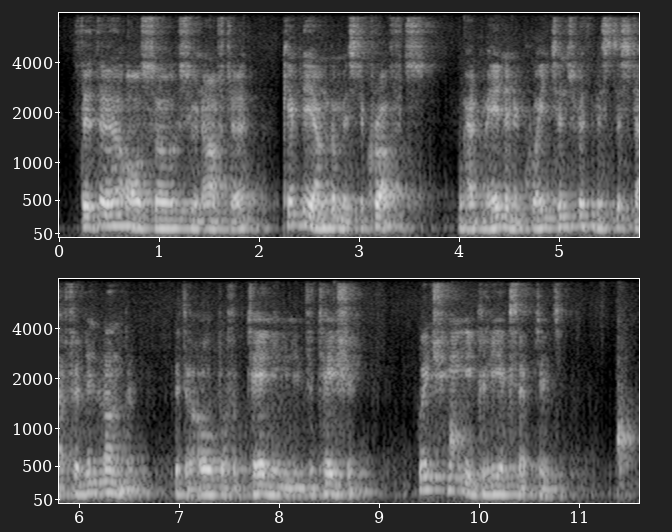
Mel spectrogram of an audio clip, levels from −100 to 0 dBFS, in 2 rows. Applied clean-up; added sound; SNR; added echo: neural separator model SepFormer DNS4.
